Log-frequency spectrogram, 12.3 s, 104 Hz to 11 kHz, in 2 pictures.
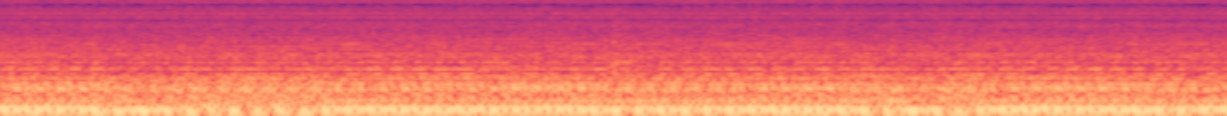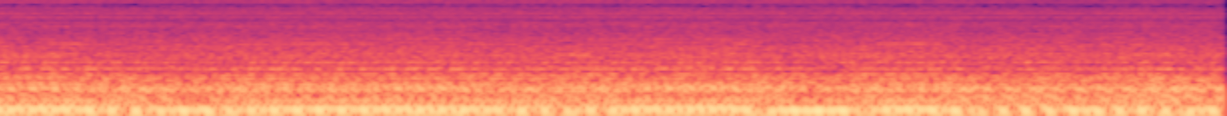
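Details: Turbo 2003 Mustang Cobra V8 first start, return-style fuel system, intercooler cold-side pipe not yet connected; even, steady idle with firm low rumble and no knocks, misses or whine.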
